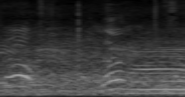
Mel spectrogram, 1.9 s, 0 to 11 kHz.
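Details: Cattle, mainly bullocks brought for sale, at the crowded Joypurhat Notun Hat cattle market on 17 February 2025; two short arched, tonal moos followed by a longer, steady lowing note, over a murmur of market background noise.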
